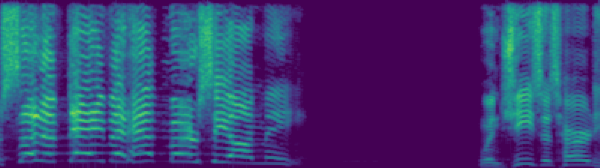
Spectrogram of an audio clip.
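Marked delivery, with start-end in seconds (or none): 0.0-2.6 high, loud insistent cry; shouting louder. Acted. Beggar shouting past the crowd's hushing, louder plea. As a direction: cry out even harder over the crowd. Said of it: "But he only shouted louder".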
